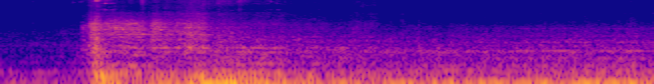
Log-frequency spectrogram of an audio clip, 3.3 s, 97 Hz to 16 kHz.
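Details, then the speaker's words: 1959 Chevy El Camino, low on fuel: brief crank, catches at once and settles into steady low even rumble; normal cold start, slight exhaust leak noted near heat riser. "tell you it runs very nice for what it is"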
